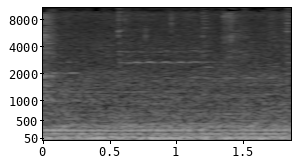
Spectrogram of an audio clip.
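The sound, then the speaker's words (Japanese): A steady engine and road rumble from inside a moving car driving in heavy traffic and merging lanes, with cars backed up behind, a low constant hum and no voices, holding an even level throughout. “もう後ろに車も詰まってるしさもう本当に参ったな毎回ねこうやって音声を収録してて毎回ここで詰まるのよドキドキなのよ”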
